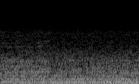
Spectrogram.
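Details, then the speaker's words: New Lennox condenser installed in November, no cooling: the contactor closes and the capacitor tested fine. On start there is a heavy steady low hum and the compressor never spins up. Suspected locked rotor, likely what blew the fuses. "sounds like it's a locked rotor have you heard that but that's the compressor trying to start and that's probably what blew our fuses"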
